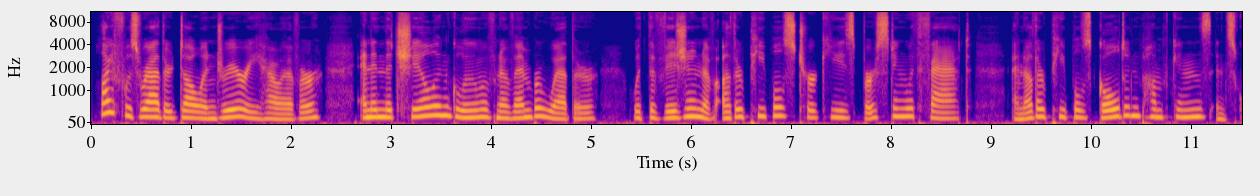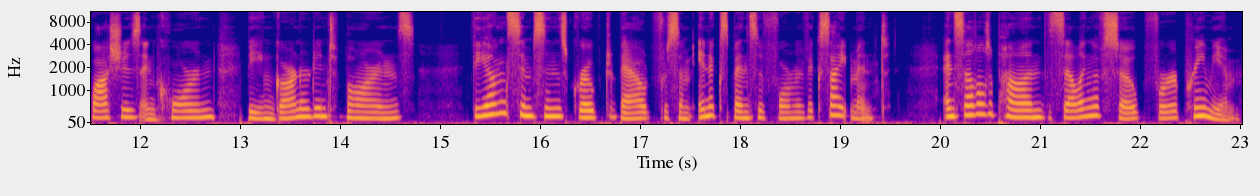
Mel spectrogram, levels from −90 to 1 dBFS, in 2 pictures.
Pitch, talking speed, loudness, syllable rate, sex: 205 Hz, 155 wpm, -19 LUFS, 4.6 syllables/s, female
